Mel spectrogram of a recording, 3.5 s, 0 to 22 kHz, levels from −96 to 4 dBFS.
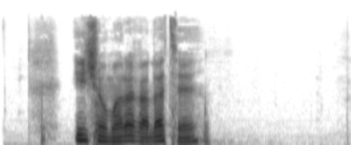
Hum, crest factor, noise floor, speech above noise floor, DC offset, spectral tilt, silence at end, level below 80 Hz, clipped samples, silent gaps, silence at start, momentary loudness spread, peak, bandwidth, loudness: none; 16 dB; -73 dBFS; 57 dB; under 0.1%; -5.5 dB/octave; 1.45 s; -48 dBFS; under 0.1%; none; 0.4 s; 9 LU; -2 dBFS; 13.5 kHz; -16 LUFS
